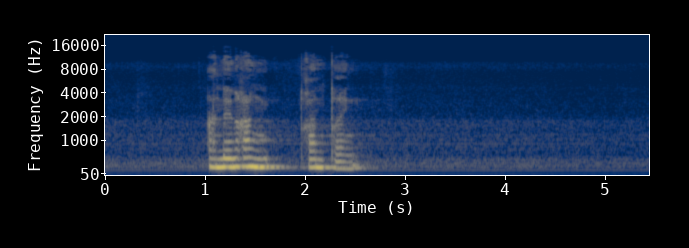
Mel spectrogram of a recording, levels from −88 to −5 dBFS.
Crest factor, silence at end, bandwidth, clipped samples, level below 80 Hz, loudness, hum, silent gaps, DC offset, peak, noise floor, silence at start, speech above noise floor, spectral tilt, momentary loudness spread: 18 dB; 2.85 s; 13 kHz; under 0.1%; -80 dBFS; -29 LUFS; none; none; under 0.1%; -14 dBFS; -61 dBFS; 1 s; 33 dB; -5 dB/octave; 15 LU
